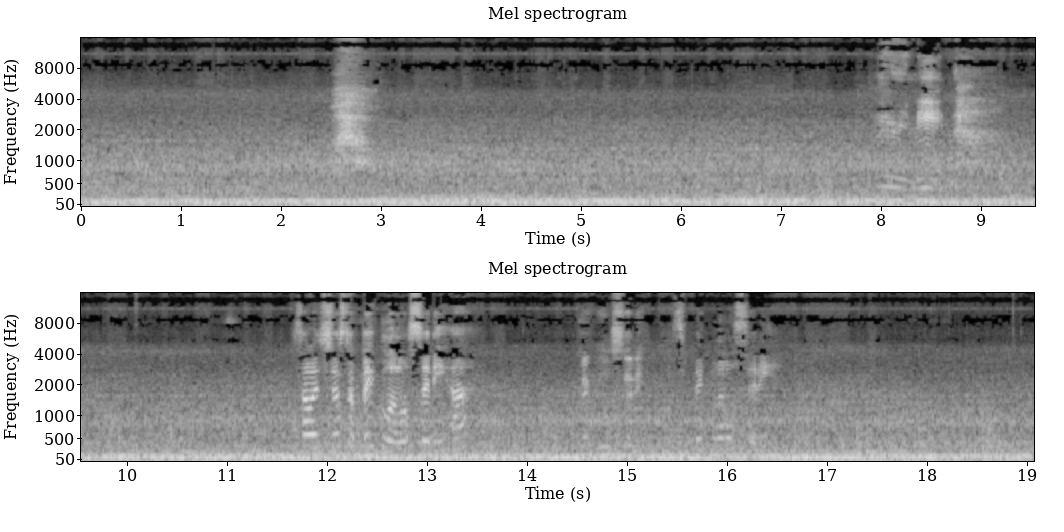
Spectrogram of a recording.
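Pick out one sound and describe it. A car's engine and tyres rumble steadily on a road, heard from inside the car.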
